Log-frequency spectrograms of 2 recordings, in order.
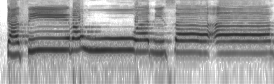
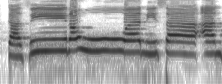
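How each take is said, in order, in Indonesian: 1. Kata terakhir berakhir dengan vokal panjang a. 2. Kata terakhir berakhir dengan bunyi n. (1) "Mat iwad cara bacanya seperti mat asli" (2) "Tidak boleh dibaca katsirau wa nisaan, tidak boleh"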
